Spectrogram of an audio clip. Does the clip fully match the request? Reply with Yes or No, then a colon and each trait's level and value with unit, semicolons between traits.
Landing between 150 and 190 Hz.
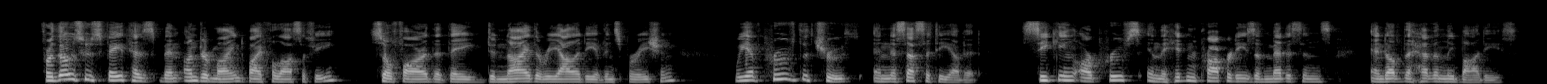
No: low, 135 Hz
